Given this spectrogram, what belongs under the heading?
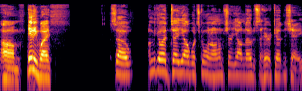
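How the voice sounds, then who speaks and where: A man at a very fast pace, with long, frequent pauses and ordinary pitch variation. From US Gulf Coast (South Mississippi / Florida). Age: 40s. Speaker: YouTuber, sailboat owner. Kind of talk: casual vlog update. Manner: casual, rambling with fillers.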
